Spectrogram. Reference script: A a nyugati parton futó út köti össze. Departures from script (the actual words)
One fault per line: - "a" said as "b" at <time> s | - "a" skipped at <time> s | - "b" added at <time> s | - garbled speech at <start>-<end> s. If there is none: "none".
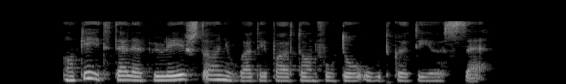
- "két települést" added at 0.8 s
